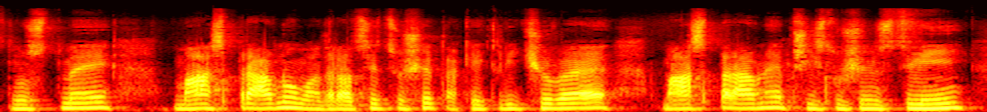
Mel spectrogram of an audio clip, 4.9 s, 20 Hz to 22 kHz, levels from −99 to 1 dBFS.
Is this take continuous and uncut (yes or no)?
yes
